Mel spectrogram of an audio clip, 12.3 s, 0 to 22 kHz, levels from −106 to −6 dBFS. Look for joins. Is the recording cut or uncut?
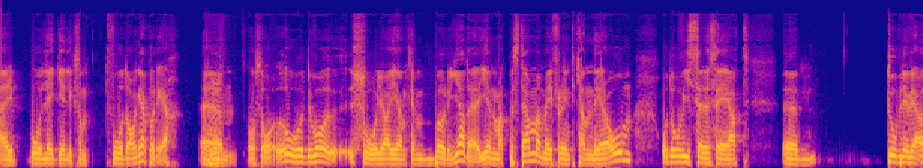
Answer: uncut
